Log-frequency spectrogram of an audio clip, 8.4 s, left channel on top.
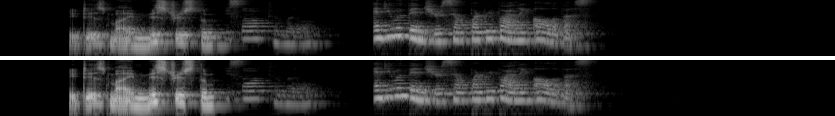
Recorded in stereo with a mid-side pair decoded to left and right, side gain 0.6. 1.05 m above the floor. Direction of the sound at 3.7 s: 60° left.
